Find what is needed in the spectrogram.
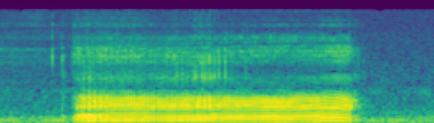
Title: My Dog Snores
